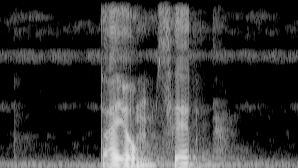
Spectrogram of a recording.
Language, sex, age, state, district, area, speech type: Santali, male, 18-30, West Bengal, Bankura, rural, read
